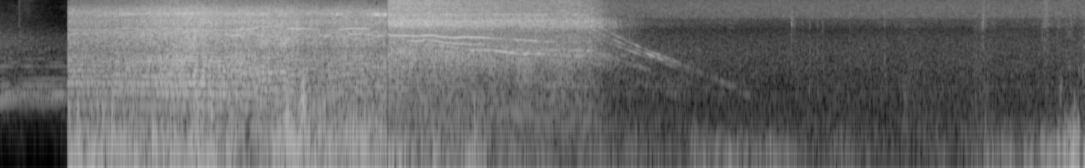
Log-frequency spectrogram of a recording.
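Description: Hubsan Zino quadcopter held in the hand, its motors and propellers whining and falling steadily in pitch as they spin down after landing, with wind rumbling on the microphone. The whine starts abruptly about a second in and has faded out by about three-quarters of the way through.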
